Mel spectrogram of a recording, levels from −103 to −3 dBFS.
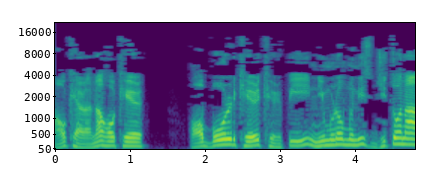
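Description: From start to finish the speech carries heavy transform-codec damage, most likely WMA compression at a low bitrate, with a sound that fits roughly 32 kbps. Long coding blocks smear quantisation noise tens of milliseconds around each syllable, so consonants ring and pre-echo while vowels turn washy. The noise floor hisses and swells with the level of the speech. Quiet spectral detail has been discarded, and there is nothing above 14.2 kHz.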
